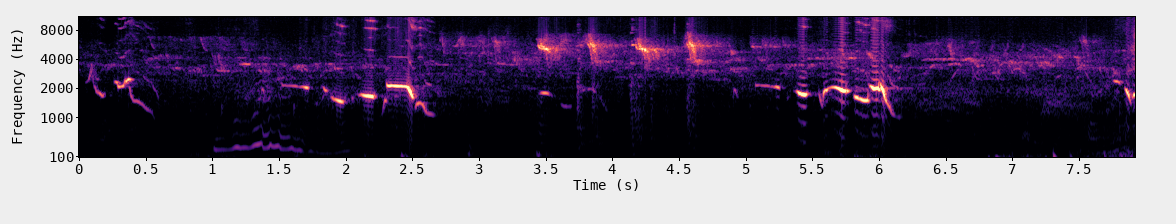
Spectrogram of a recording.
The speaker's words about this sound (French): Ça, c'est le loriot d'Europe. Un très bel oiseau, surtout le mâle, bien sûr, qu'il est plus coloré que la femelle. C'est un oiseau jaune, qui est délicieux. Enfin, pas par le goût, par le chant et la couleur.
